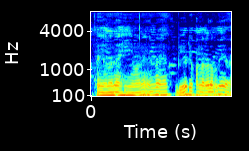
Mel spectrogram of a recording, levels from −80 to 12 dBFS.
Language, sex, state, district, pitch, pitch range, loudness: Chakma, male, Tripura, Unakoti, 120 Hz, 110-125 Hz, -13 LUFS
